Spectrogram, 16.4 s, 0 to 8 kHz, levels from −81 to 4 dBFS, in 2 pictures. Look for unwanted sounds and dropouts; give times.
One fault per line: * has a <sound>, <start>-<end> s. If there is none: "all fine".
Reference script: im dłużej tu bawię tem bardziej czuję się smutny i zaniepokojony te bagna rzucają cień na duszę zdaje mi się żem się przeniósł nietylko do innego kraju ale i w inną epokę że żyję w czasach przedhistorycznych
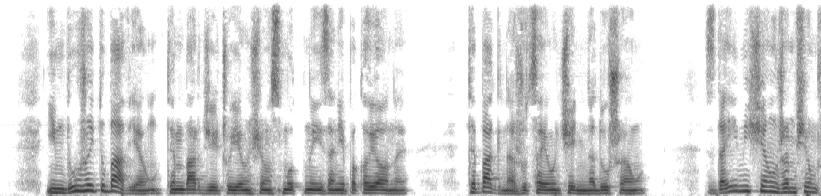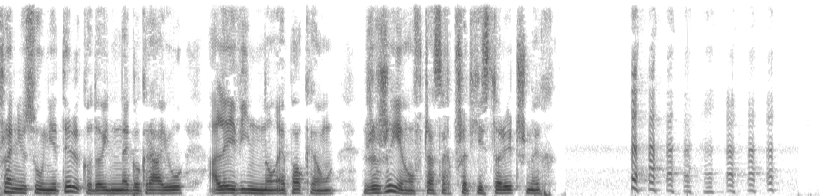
* has a laugh, 14.5-16.1 s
